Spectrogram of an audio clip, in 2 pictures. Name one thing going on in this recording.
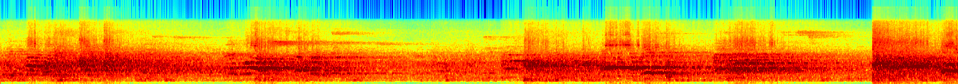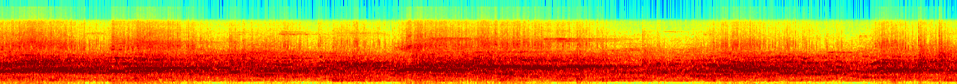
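Men call out and shout to each other across a large echoing gym.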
